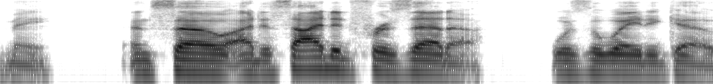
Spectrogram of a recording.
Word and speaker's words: Frazetta: Nice Franzetta poster, he said. Frazetta, yeah.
